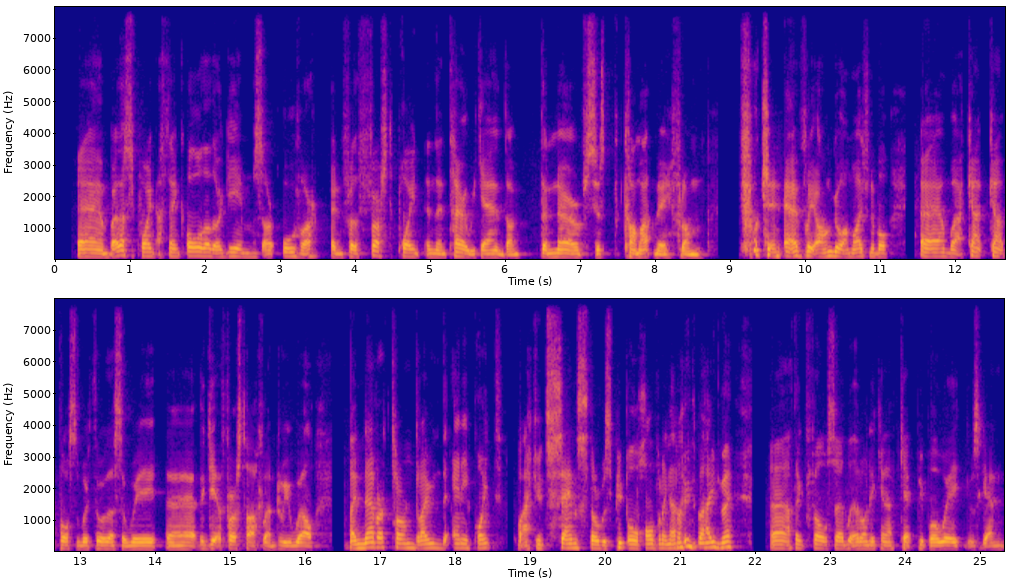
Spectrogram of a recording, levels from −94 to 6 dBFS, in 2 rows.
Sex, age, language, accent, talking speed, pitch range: male, 20-39, English, British, 205 wpm, 110-135 Hz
